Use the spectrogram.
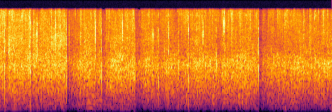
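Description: A crowd claps steadily, a dense, loud wash of many hands with no pauses, sustained for a few seconds without any voices over it.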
